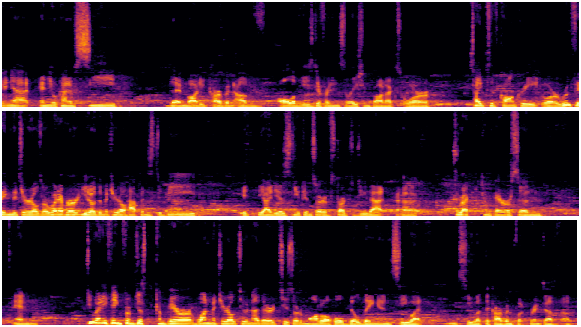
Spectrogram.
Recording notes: recorded at the Passive House Network Conference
